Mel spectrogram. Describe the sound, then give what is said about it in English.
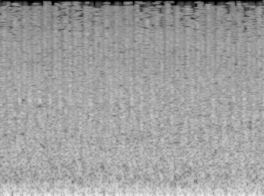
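Loud, frantic gunfire as someone pulls the trigger over and over, forming a dense, unbroken burst of rapid shots for nearly three seconds with no pauses and no voices. “shut his eyes tight before frantically pulling the trigger.”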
